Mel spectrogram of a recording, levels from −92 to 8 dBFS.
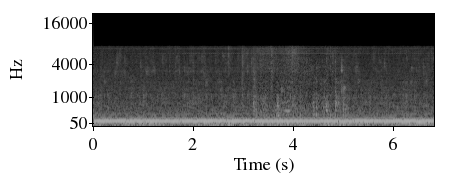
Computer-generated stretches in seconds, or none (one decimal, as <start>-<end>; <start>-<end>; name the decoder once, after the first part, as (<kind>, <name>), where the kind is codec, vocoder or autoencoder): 0.0-3.3 (vocoder, Vocos); 4.9-6.8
